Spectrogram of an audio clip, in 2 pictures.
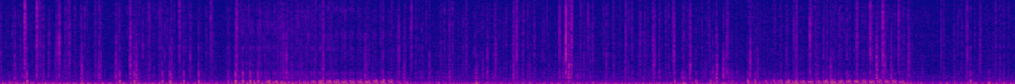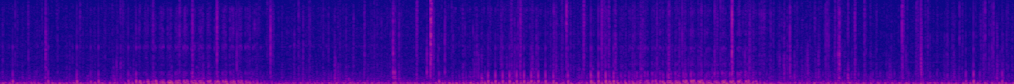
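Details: Sleeping pet cat at a crackling hearth in cozy spring ambience: deep rhythmic purring, each breath cycle lasting roughly two seconds, with frequent bright clicks and pops from the fire layered over the rumble.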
